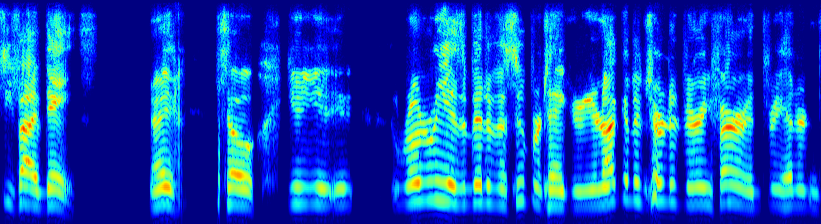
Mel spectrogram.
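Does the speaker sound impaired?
Yes: cerebral palsy; past childhood orthopedic surgeries like hip and heel cord operations.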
